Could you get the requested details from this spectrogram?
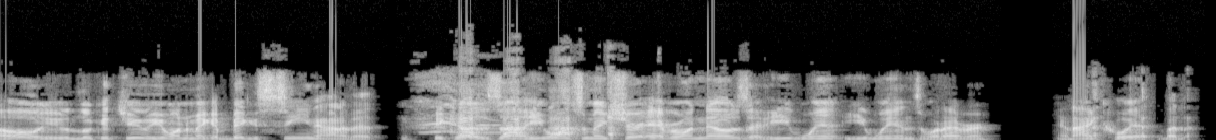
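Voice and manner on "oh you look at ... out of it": ordinary delivery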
